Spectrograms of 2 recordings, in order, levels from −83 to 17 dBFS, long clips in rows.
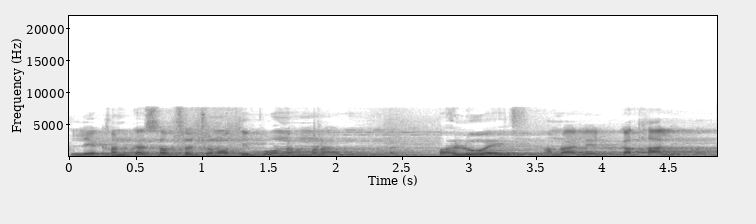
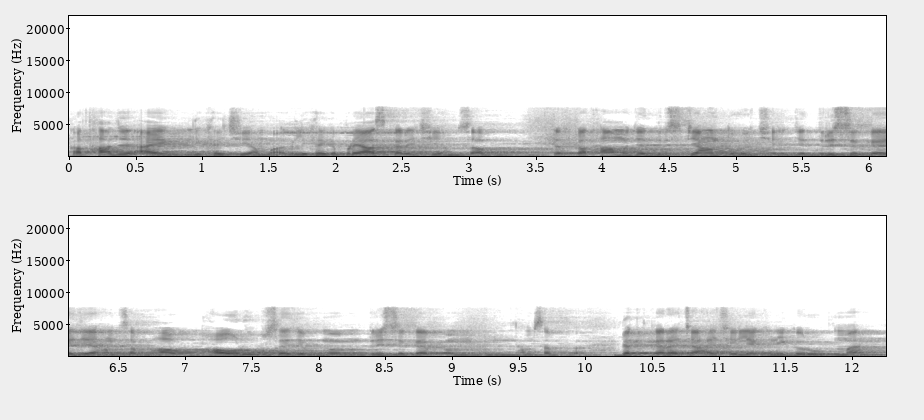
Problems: background sounds at intervals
